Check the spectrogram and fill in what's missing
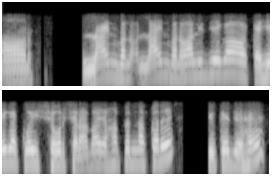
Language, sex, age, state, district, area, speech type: Urdu, male, 60+, Uttar Pradesh, Lucknow, urban, conversation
